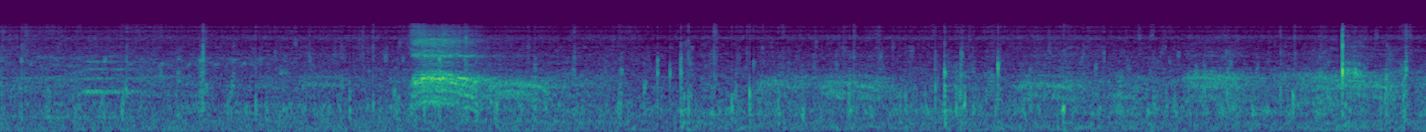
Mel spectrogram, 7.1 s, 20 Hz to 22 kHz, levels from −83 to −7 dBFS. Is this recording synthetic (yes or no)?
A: yes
